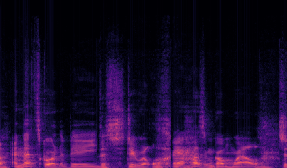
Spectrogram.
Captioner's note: none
